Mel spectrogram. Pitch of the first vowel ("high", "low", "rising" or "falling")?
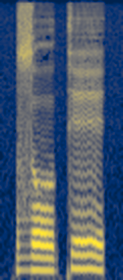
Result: low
